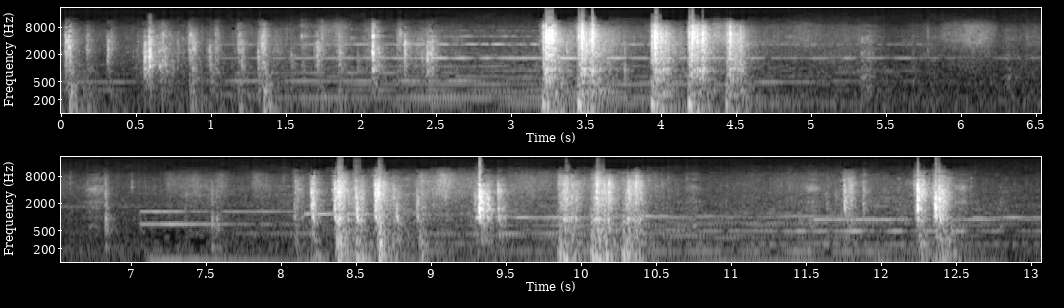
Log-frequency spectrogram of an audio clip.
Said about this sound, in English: I even make up a game called I tell him that no matter how loud someone knock on the door, the object is not to say a word, no matter what. In no time, the pounding on the door starts.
